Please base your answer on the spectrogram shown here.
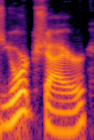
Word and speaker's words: Yorkshire: lived in the Shire however if one calls York Shire his or her home is pronounced Yorkshire and he says that why oh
